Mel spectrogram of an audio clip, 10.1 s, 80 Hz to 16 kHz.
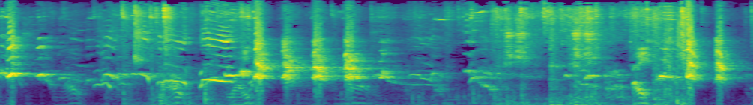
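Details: Six Labrador Retriever puppies in their sixth week, born January 18, 2022, on a live puppy cam: overlapping high whines and yelps with falling squeals and short barks, several pups vocalizing at once, with speech mixed in.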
